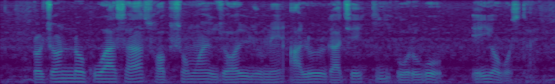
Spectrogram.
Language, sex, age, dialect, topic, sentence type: Bengali, male, 18-24, Rajbangshi, agriculture, question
